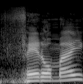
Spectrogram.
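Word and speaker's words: φέρομαι: 21, es la palabra feromai con acento en la e, que significa conducir a alguien, guiar a alguien.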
